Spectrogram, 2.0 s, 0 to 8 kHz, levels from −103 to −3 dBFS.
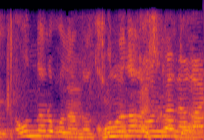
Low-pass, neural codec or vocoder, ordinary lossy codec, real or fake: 7.2 kHz; none; none; real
